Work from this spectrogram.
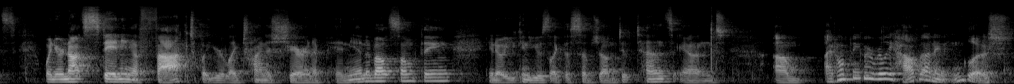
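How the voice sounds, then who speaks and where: A man with a General American accent at a moderate pace, with noticeable background noise and audible room echo. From US, Taiwanese American family. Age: 30s. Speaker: singer and YouTuber. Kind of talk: casual livestream chat. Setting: livestream. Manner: halting, many fillers and restarts.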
